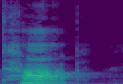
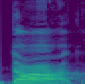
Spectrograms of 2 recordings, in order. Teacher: Listen how the T in top sounds quite puffy compared to the D in dog, or the voiced stop. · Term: aspiration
